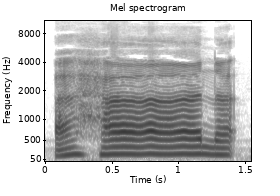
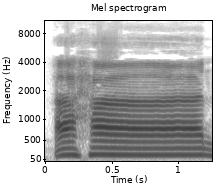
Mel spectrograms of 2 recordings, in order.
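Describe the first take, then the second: First: The word ends with an open vowel. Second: The word ends on a consonant. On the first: The speaker calls it wrong. "Sebetulnya baca seperti itu salah" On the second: The speaker calls it right. "kalau penggalan ini dibaca ahan, harus begitu"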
